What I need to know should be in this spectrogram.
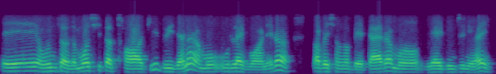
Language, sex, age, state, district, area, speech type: Nepali, male, 30-45, West Bengal, Kalimpong, rural, conversation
